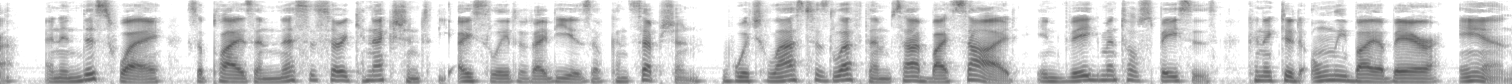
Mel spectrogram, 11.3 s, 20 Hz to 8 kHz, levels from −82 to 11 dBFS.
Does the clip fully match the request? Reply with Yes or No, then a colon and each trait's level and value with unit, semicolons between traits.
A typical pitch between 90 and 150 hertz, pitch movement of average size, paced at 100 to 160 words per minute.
No: low, 135 Hz; average, 4.8 semitones; average, 180 wpm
